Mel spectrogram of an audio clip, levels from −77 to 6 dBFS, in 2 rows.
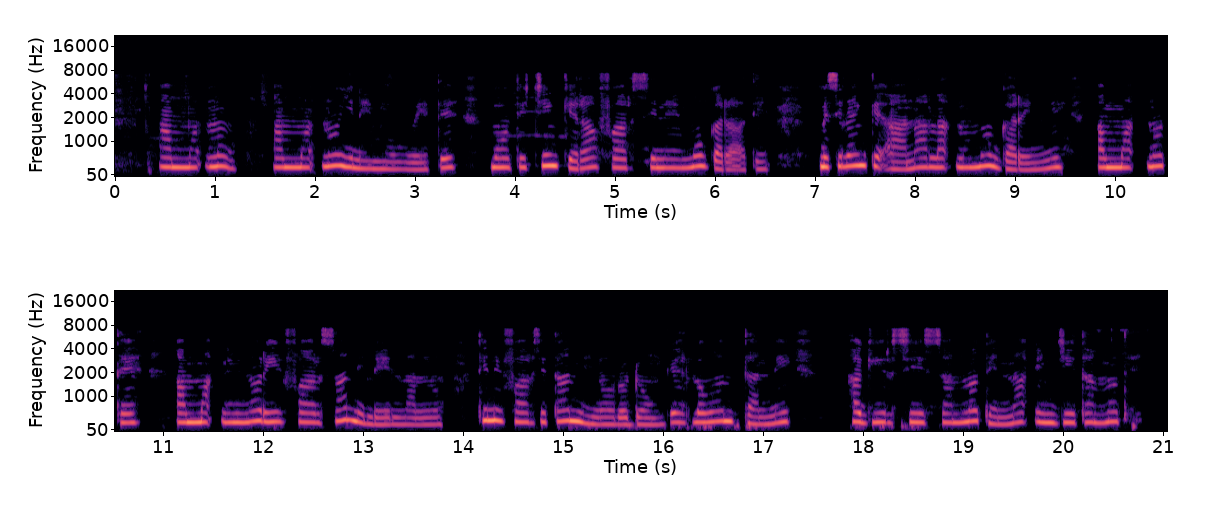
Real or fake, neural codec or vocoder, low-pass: real; none; 7.2 kHz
